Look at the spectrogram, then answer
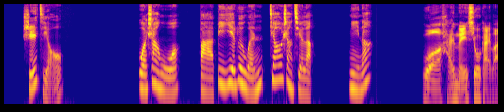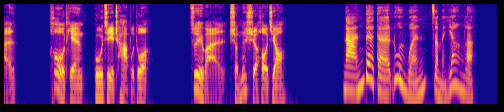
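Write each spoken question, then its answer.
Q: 男的的论文怎么样了?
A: 还没修改完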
